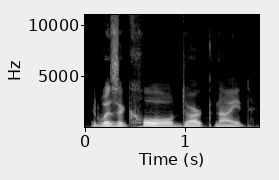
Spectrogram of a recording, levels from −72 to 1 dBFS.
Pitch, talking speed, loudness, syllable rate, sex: 125 Hz, 205 wpm, -15 LUFS, 3.8 syllables/s, male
